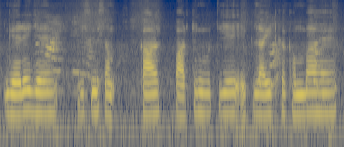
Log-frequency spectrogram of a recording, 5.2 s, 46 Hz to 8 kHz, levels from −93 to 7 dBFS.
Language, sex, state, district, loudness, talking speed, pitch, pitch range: Hindi, male, Maharashtra, Mumbai Suburban, -18 LUFS, 160 wpm, 155 Hz, 150-155 Hz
